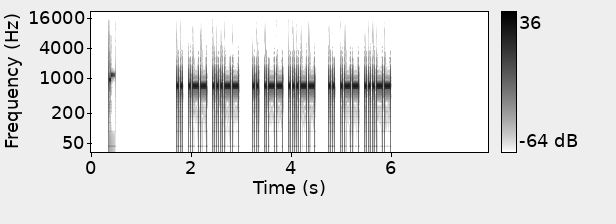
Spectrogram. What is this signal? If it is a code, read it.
Morse code, heard as a keyed tone, about 30 wpm, 700 Hz. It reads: IW3 IW3 IW3
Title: Callsign Prefixes for Top 25 DXCC - Repeated 3x - 30wpm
